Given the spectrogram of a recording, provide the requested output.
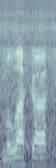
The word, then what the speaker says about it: Melaka: this beautiful city called malacca also known as maleka they're spelled kind of different and both spellings and pronunciations work and we are here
